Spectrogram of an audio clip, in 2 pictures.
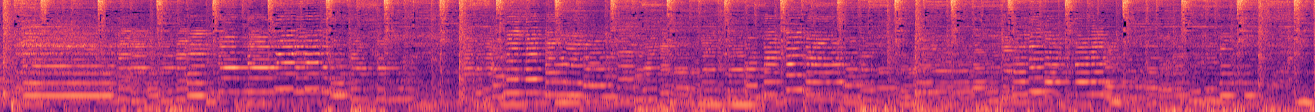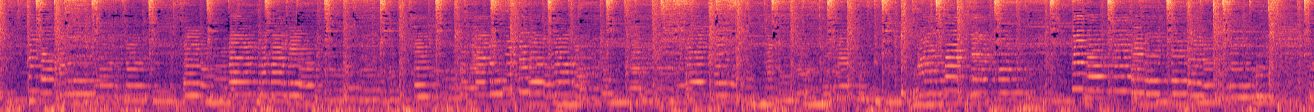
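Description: Live jazz quartet playing: saxophone, electric bass, drum kit with steady cymbal strokes, and archtop electric guitar.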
